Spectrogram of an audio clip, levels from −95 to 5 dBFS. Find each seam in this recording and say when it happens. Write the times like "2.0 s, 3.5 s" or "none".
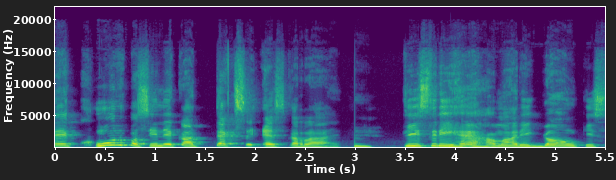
3.0 s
